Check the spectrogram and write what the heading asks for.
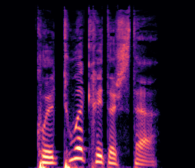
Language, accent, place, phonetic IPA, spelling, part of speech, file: German, Germany, Berlin, [kʊlˈtuːɐ̯ˌkʁiːtɪʃstɐ], kulturkritischster, adjective, De-kulturkritischster.ogg
- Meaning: inflection of kulturkritisch: 1. strong/mixed nominative masculine singular superlative degree 2. strong genitive/dative feminine singular superlative degree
